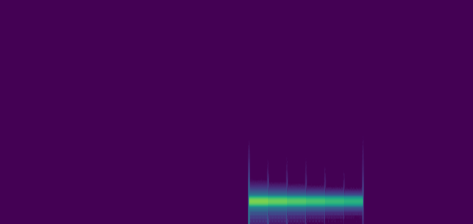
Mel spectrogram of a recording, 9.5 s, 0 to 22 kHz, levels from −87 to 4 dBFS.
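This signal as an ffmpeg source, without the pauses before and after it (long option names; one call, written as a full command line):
ffmpeg -f lavfi -i "aevalsrc='pow(10,(-14.5-3*floor(t/0.38))/20)*sin(2*PI*308*t)':duration=2.28:sample_rate=44100" out.wav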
